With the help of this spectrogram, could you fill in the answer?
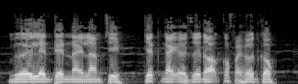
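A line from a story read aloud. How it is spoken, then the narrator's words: Cold old man. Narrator (Vietnamese): ông già chỉ lạnh lùng đáp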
